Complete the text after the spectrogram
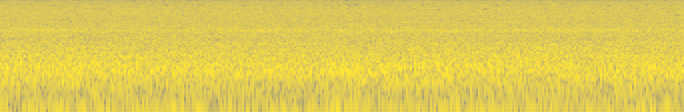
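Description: A steady, unbroken roar of aircraft engines, dense and rumbling in the low end with a hissing wash above, holding the same loudness throughout with no voices.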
